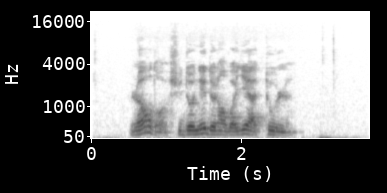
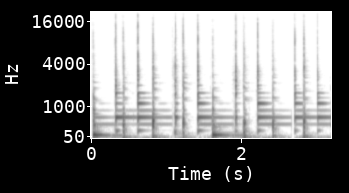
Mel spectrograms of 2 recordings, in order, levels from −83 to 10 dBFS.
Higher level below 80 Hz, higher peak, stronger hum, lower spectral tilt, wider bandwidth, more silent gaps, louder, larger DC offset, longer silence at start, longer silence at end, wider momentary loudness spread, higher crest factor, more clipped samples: second, -60 dBFS vs -44 dBFS; second, -8 dBFS vs -4 dBFS; neither; first, -6.5 dB/octave vs -4.5 dB/octave; second, 14.5 kHz vs over 20 kHz; neither; first, -23 LUFS vs -31 LUFS; neither; first, 0.5 s vs 0 s; first, 0.5 s vs 0 s; first, 11 LU vs 5 LU; second, 16 dB vs 26 dB; neither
